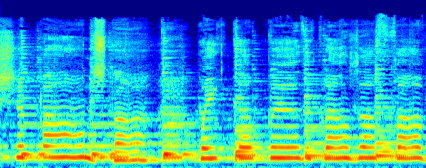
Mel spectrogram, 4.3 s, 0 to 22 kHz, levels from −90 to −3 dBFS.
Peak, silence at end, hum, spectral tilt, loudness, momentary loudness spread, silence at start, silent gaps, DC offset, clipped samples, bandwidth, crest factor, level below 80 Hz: -8 dBFS; 0 s; none; -5 dB/octave; -22 LUFS; 3 LU; 0 s; none; under 0.1%; under 0.1%; 15.5 kHz; 14 dB; -64 dBFS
